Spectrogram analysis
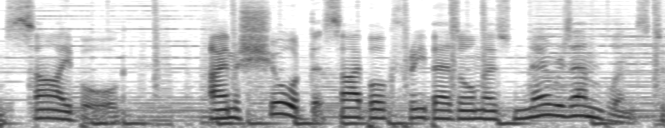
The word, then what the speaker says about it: Cyborg 3: Cyborg 3, written but never pronounced Cyborg Cubed, is a 1994 action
